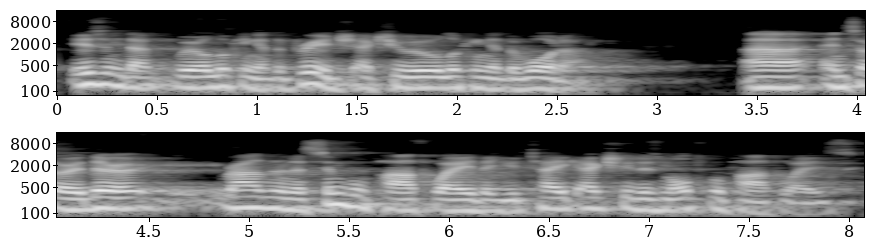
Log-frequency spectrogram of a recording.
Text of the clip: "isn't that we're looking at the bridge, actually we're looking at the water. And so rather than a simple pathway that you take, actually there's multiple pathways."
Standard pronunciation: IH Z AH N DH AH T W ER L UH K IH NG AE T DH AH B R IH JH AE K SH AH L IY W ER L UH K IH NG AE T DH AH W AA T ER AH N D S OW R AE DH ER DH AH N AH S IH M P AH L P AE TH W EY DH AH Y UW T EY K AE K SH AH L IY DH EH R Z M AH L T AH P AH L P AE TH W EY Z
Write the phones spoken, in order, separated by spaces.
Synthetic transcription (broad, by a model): IH Z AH N DH AH T W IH L UH K IH NG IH T DH AH B R IH JH AE K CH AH L IY W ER L UH K IH NG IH T DH AH W AA T ER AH N S OW R AE DH ER DH AH N AH S IH M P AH L P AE TH W EY DH AH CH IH T EY K AE K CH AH L IY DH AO Z M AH L T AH P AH L P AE TH W EY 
